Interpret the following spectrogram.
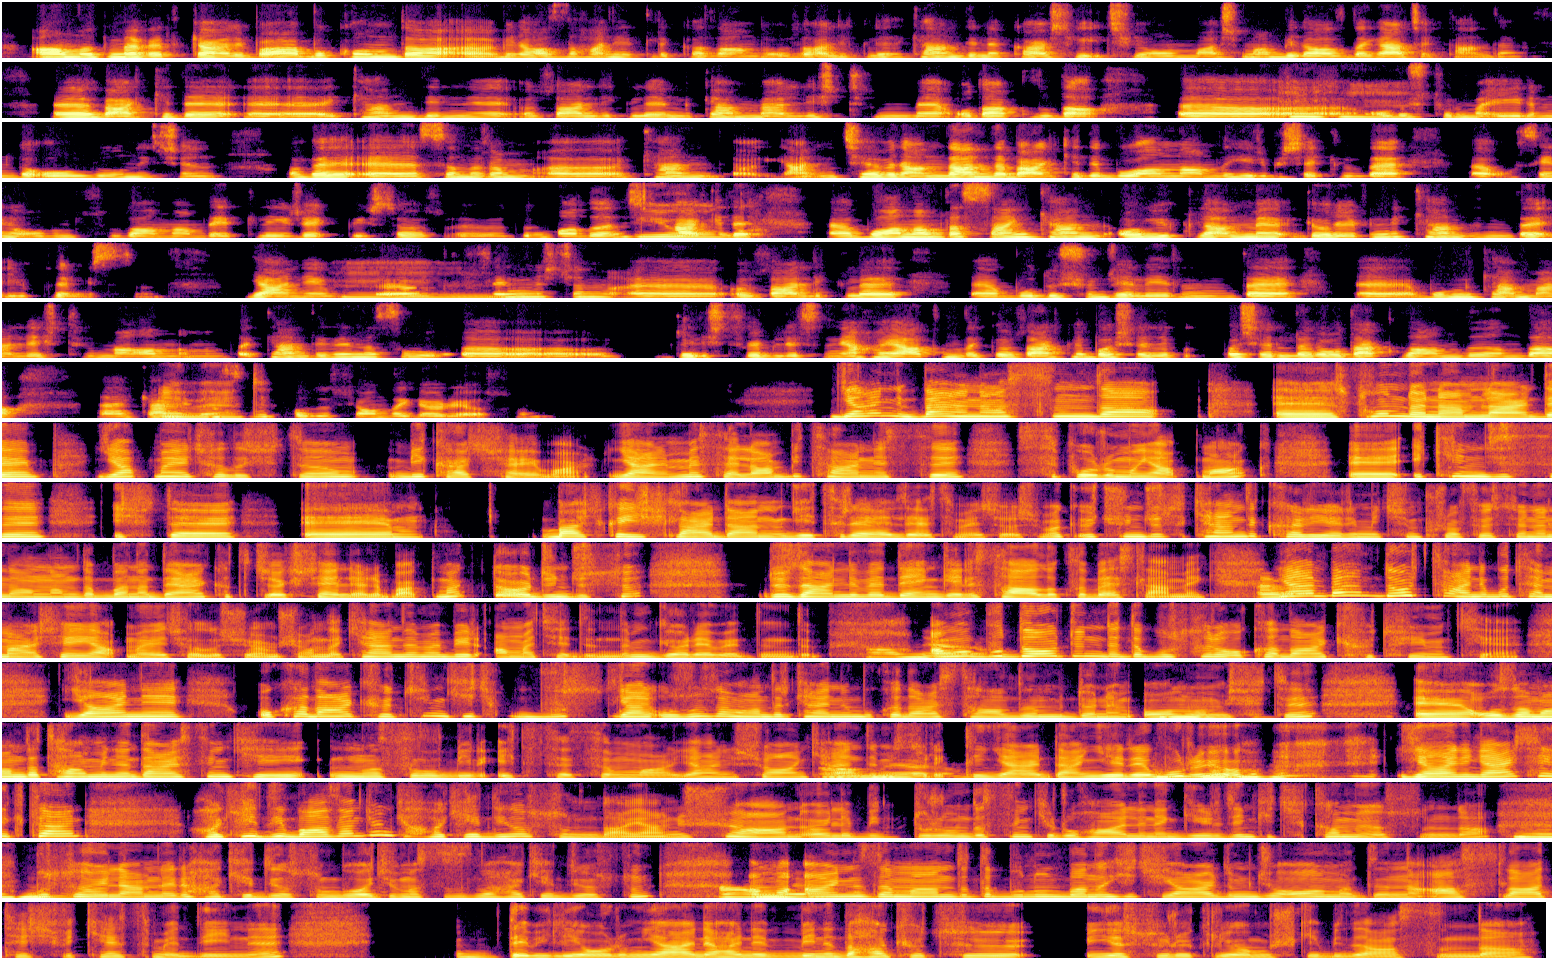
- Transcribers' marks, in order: other background noise; tapping; laughing while speaking: "vuruyor"; chuckle
- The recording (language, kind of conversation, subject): Turkish, advice, Kendime sürekli sert ve yıkıcı şeyler söylemeyi nasıl durdurabilirim?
